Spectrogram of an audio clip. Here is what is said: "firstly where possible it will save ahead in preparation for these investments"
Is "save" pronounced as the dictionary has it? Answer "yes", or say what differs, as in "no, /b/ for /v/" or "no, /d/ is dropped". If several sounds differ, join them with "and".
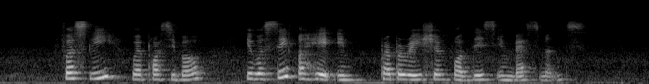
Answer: no, /f/ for /v/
